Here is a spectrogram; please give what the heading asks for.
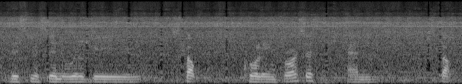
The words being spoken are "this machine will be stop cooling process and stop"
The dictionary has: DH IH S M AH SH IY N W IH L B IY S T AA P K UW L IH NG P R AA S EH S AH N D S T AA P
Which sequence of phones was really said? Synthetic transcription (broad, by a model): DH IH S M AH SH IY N W IH L B IY S T AA P K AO L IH NG F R S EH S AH N S T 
